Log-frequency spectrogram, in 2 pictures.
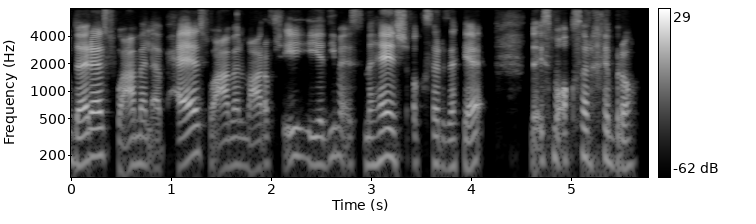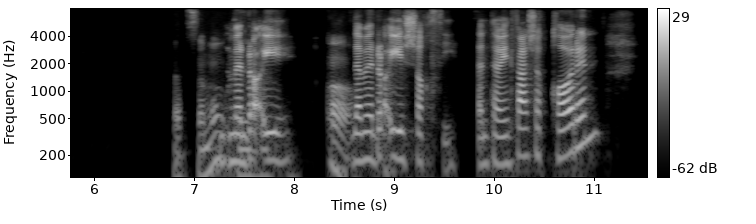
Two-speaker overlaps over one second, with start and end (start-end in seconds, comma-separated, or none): none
